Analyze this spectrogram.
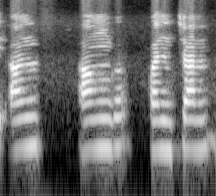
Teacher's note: अनुस्वार का उच्चारण स्थान नासिका है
